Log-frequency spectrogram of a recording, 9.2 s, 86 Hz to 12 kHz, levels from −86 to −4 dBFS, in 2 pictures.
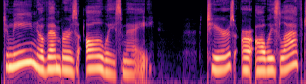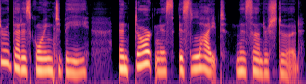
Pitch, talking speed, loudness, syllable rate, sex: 210 Hz, 130 wpm, -18 LUFS, 4.0 syllables/s, female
